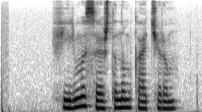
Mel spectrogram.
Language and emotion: Russian, neutral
